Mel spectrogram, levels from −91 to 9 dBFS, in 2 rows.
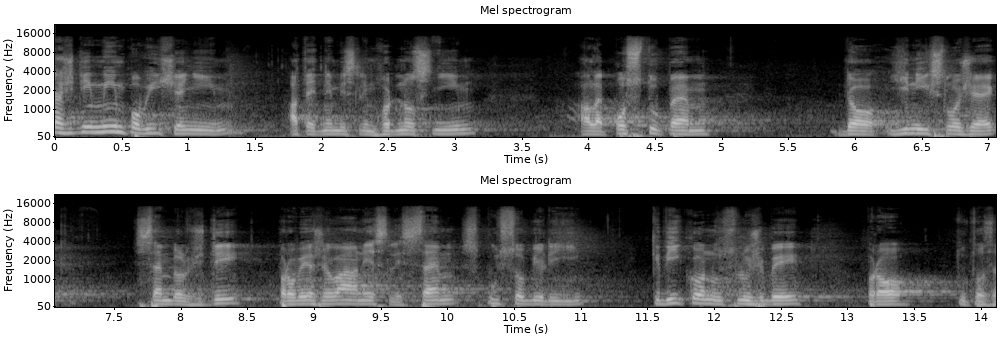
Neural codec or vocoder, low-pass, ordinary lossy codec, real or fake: vocoder, 48 kHz, 128 mel bands, Vocos; 14.4 kHz; AAC, 64 kbps; fake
